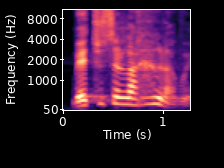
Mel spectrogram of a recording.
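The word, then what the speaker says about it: מתושלח: 그 이유를 먼저 무드셀라의 이름에서 찾아보고자 하는데요. 이름에 그의 실마리가 있어요. 무드셀라의 히브리식 발음은 메투셀라흐라고 해요. 메투셀라흐. 이 뜻이 뭐냐면 창을 던지는 사람이에요.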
